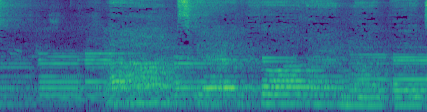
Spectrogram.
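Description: Rock band playing live on electric guitars, bass and drums, with sustained chords changing about once a second and a cymbal crash near the middle.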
